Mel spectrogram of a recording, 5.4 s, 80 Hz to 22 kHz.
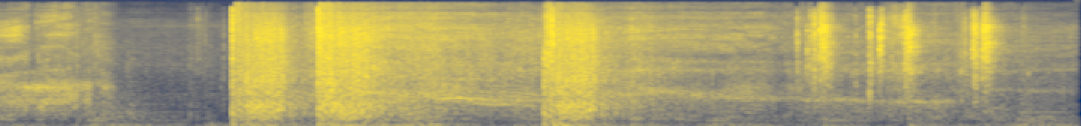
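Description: Bursts of AP-ammo gunfire in the survival game 7 Days to Die: a few loud, sharp shots spaced apart, followed by quicker, fainter cracks near the end, with no talking.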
